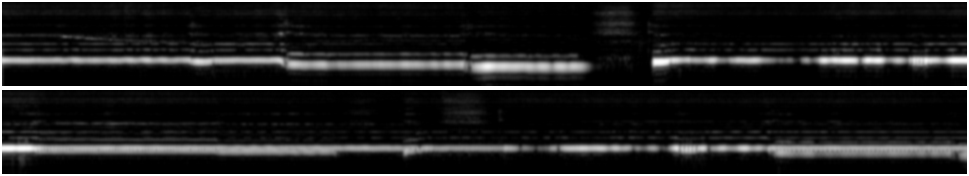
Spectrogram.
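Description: A woman humming wordless, long held notes, with two or more pitches sounding together in close harmony and changing every few seconds. There is a brief break for breath about six seconds in.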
